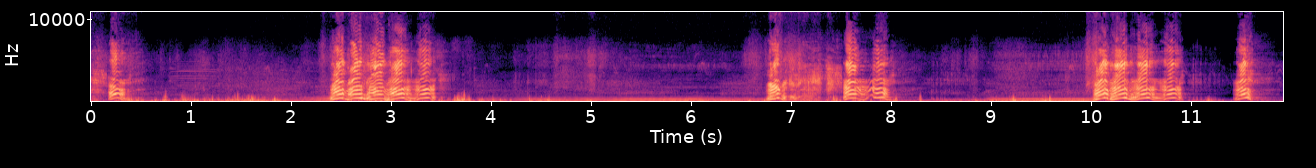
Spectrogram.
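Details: An angry dog barks in quick harsh clusters of four or five, with low rumbling growls filling the gaps between bursts.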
